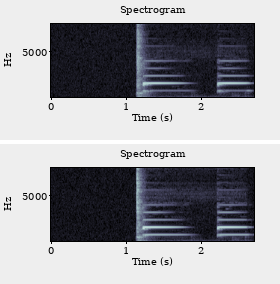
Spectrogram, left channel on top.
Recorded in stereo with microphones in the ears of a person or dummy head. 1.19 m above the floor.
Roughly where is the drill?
I don't hear a drill.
